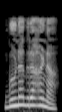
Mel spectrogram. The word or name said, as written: ಗಣಗ್ರಹಣ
